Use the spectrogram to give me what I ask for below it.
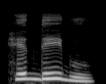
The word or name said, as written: ಹೊದ್ದಿಕೆ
